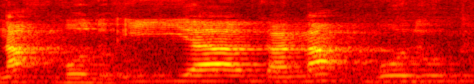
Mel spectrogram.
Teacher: حمزہ پڑھتے ہیں بعض لوگ، نعبد، ایاک نعبد، بدل دیا حرف، عین کی جگہ حمزہ کر دیا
